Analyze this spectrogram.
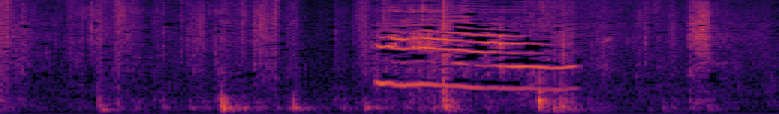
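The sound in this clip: A kitten gives a single drawn-out meow that falls gently in pitch. It stands out clearly over a few soft low thumps.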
